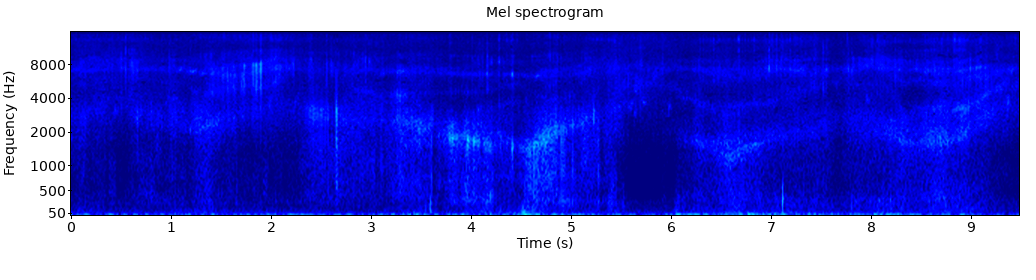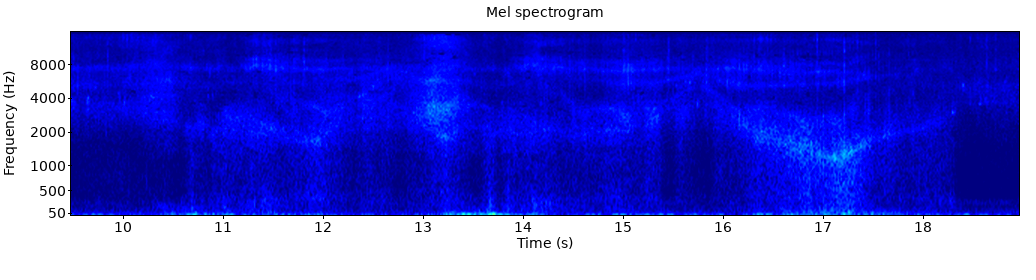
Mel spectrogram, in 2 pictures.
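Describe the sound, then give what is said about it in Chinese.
Muffled rubbing and squeezing sounds with soft scratchy friction as the ears of a binaural microphone are pinched and rubbed, continuous with swelling pressure surges, intimate, no talking. “解放你捏捏小耳朵”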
